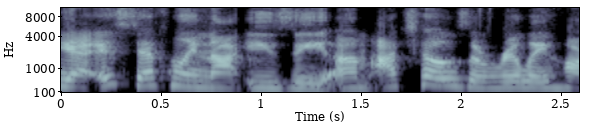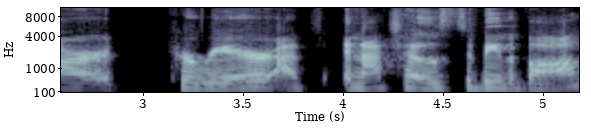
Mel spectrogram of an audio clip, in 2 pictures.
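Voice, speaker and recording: A woman with an American accent and a bright, sharp tone speaks at a fairly high pitch with ordinary pitch variation, in a dry, close sound with no echo on a very clean recording with a silent background. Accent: thick country. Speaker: independent filmmaker and actress. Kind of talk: interview. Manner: fast.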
